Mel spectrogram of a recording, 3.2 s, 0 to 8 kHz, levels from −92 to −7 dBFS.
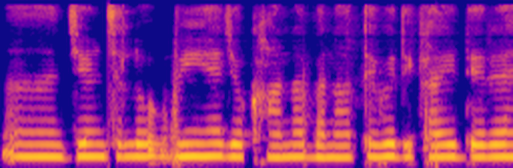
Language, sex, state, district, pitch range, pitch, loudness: Hindi, female, Jharkhand, Sahebganj, 215-220 Hz, 215 Hz, -23 LUFS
